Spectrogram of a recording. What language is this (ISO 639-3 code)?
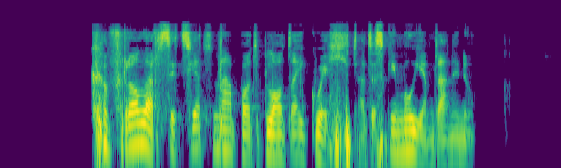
cym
